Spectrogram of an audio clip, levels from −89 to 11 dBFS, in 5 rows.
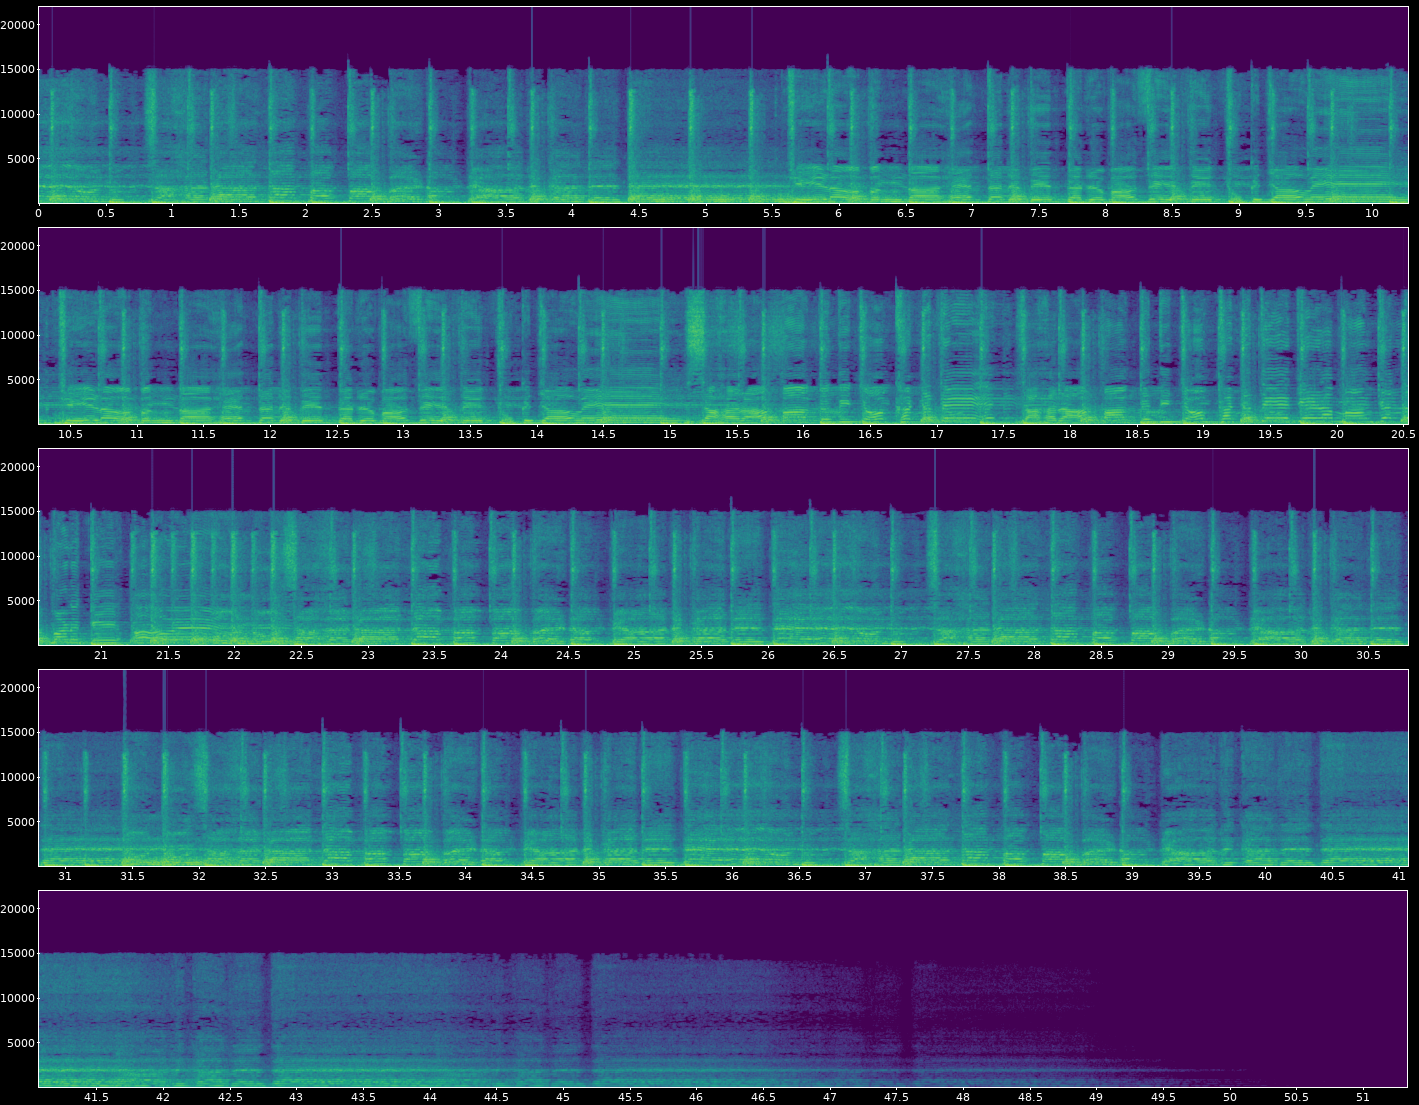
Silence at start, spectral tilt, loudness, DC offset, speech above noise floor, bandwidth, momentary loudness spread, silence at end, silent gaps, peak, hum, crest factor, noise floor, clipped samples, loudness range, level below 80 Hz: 0 s; -4.5 dB/octave; -12 LUFS; under 0.1%; over 79 dB; 15.5 kHz; 6 LU; 4.85 s; none; 0 dBFS; none; 12 dB; under -90 dBFS; under 0.1%; 6 LU; -20 dBFS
